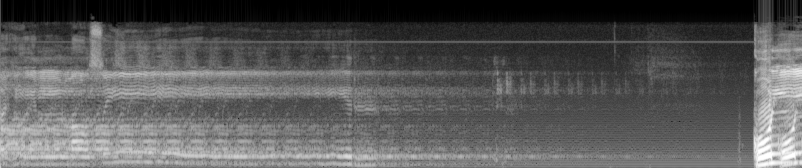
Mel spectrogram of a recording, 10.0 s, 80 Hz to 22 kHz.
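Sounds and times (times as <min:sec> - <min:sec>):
man chanting recitation: 0:00.0 - 0:05.5, 0:09.4 - 0:10.0.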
